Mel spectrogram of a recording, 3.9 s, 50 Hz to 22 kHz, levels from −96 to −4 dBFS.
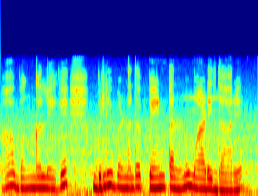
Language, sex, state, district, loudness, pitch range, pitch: Kannada, female, Karnataka, Bangalore, -14 LUFS, 165-195 Hz, 180 Hz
